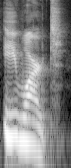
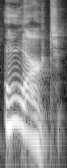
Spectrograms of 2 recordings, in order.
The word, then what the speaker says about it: Ewart: It's not pronounced Ewart. It's Uart. I think that's the way you pronounce it, Uart.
